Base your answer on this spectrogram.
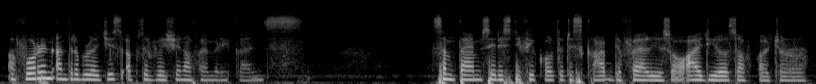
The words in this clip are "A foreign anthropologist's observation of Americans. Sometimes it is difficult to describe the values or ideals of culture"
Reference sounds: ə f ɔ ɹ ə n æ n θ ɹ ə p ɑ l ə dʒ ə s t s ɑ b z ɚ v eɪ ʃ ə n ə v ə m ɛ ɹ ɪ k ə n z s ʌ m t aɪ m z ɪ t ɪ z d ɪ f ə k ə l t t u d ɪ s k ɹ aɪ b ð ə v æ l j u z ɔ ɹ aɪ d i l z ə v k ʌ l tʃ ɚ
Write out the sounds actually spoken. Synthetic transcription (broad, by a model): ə f ɔ ɹ ə n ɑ n t ɹ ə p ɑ l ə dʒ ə s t ɑ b s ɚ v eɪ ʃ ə n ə f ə m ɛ ɹ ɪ k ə n s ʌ m t aɪ m s ɪ t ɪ s d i f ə k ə l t t u d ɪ s k ɹ aɪ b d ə f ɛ l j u s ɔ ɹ aɪ d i l s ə f k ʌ l tʃ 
